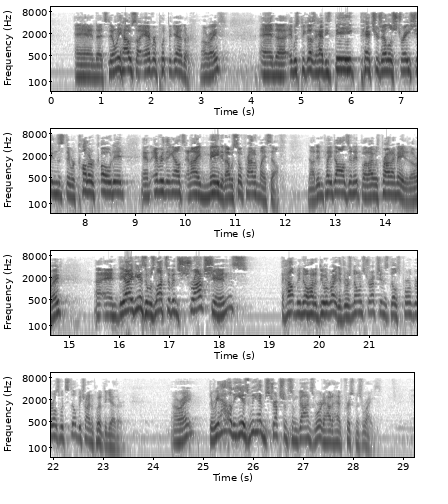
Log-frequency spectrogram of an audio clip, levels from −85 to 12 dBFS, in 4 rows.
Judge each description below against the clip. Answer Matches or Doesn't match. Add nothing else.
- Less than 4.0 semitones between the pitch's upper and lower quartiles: Doesn't match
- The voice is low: Doesn't match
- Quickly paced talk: Matches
